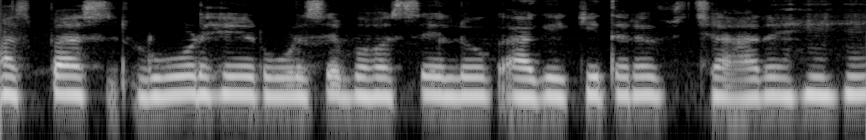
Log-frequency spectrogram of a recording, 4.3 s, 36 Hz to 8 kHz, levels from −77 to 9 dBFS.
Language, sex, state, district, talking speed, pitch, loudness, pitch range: Hindi, female, Bihar, Katihar, 205 wpm, 200 Hz, -15 LUFS, 195-205 Hz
